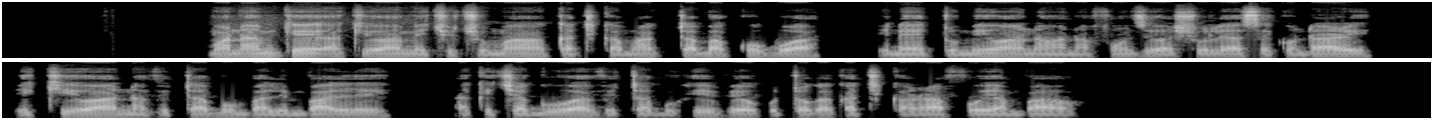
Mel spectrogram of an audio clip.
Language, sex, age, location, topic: Swahili, male, 25-35, Dar es Salaam, education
